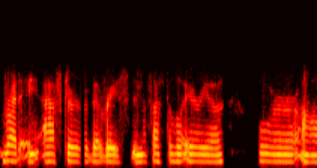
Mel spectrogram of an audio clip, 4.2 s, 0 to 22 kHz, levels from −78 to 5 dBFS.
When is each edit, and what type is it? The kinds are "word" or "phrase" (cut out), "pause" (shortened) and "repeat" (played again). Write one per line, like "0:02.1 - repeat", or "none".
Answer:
none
